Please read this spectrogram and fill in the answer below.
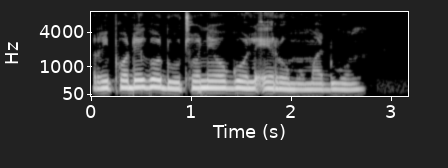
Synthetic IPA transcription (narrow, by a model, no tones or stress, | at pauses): ripʰɔdek̬odutʰɔnɛɔɡ̬olɛromɔmaduoŋ̩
